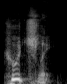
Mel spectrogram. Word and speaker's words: Kuechly: And for those of you who have only seen the name in print, it's Kuechly. I mean, you pronounce it like you did, but it looks like Kuechly.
